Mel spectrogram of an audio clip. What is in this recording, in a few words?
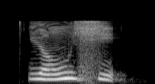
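"you2 xi4", Mandarin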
